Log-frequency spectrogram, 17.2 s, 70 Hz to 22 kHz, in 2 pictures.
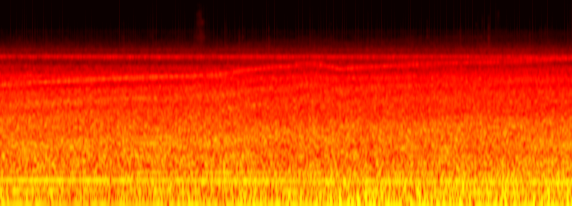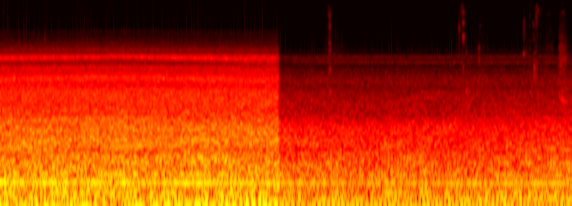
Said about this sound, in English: Now we'll start engine number 1.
